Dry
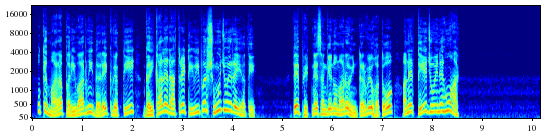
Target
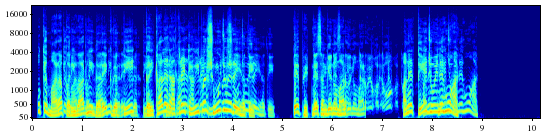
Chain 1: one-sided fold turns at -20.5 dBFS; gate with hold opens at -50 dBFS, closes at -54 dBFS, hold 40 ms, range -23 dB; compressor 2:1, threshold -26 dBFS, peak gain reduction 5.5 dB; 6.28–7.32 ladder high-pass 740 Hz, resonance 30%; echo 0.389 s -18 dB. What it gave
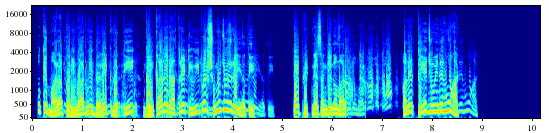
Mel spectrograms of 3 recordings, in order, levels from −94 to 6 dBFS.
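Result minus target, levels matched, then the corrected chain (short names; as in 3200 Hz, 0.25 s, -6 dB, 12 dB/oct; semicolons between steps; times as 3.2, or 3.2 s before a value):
one-sided fold: distortion +22 dB; echo-to-direct -8.5 dB
one-sided fold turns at -13 dBFS; gate with hold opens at -50 dBFS, closes at -54 dBFS, hold 40 ms, range -23 dB; compressor 2:1, threshold -26 dBFS, peak gain reduction 6 dB; 6.28–7.32 ladder high-pass 740 Hz, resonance 30%; echo 0.389 s -9.5 dB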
